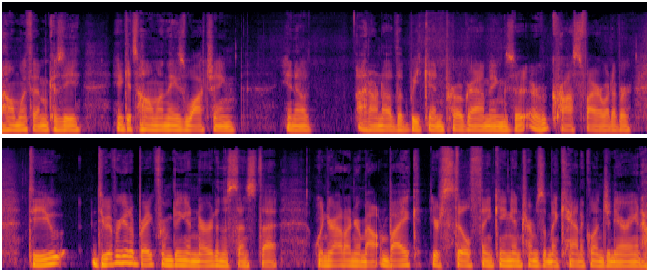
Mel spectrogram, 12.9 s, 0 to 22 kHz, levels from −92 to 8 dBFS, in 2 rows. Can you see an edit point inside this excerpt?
no; 0 cuts

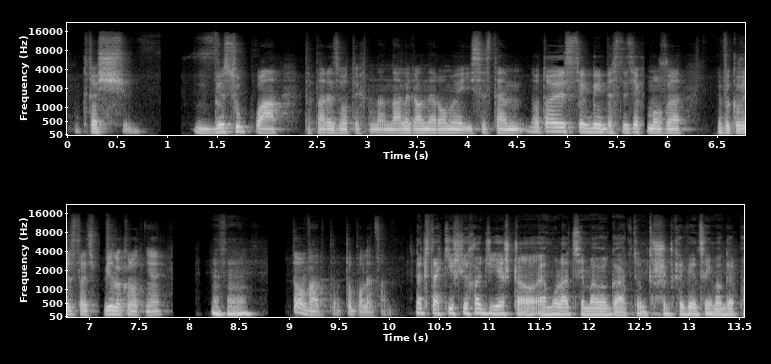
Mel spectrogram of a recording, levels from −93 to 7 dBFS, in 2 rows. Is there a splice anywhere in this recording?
yes; 5 cuts; at 3.0 s, 5.7 s, 7.1 s, 11.0 s, 12.3 s

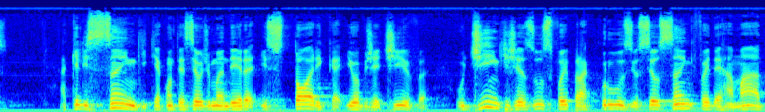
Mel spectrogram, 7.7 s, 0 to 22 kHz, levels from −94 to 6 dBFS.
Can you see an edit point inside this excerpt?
yes; 1 cut; at 4.4 s

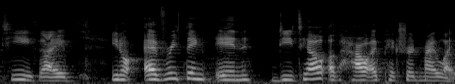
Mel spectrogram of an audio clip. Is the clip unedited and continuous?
yes; 0 cuts

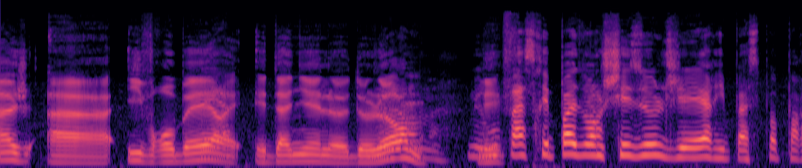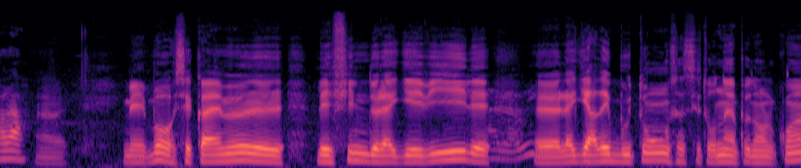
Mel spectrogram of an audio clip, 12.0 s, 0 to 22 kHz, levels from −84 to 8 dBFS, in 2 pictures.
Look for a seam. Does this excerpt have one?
no; 0 cuts

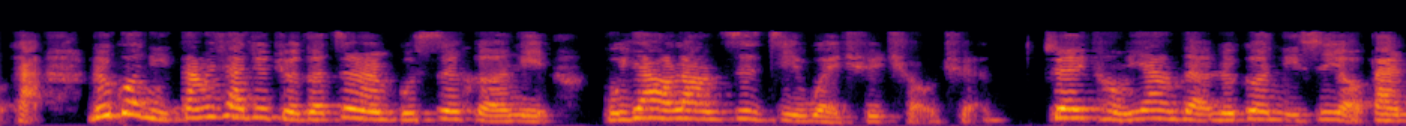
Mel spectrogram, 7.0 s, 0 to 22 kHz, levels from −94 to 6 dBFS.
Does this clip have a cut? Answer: no; 0 cuts

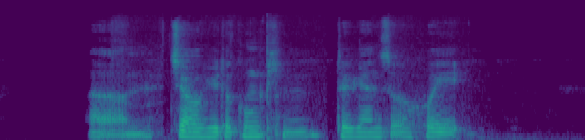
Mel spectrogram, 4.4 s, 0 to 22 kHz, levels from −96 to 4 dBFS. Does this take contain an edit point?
yes; 2 cuts; at 1.2 s, 2.4 s

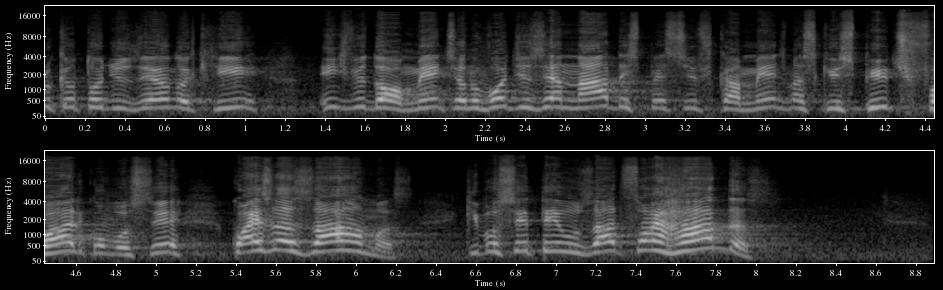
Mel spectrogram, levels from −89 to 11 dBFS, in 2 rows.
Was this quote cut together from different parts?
no; 0 cuts

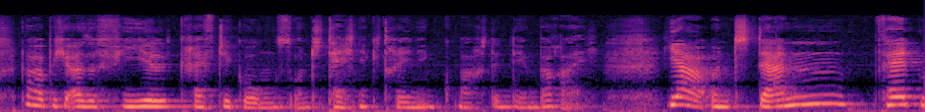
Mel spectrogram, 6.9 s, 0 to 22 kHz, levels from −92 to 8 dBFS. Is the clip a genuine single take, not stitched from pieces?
yes; 0 cuts

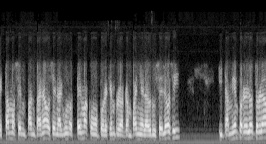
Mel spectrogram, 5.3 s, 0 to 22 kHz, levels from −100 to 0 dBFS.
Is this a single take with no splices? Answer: yes; 0 cuts

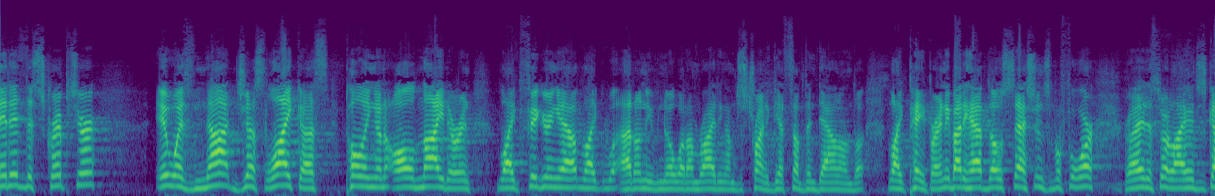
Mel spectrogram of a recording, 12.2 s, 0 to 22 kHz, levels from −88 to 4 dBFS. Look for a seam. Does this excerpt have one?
no; 0 cuts

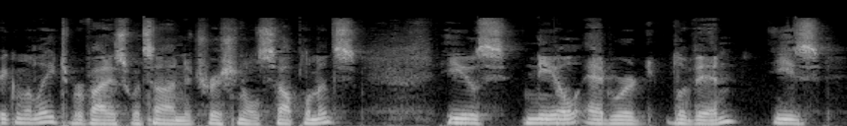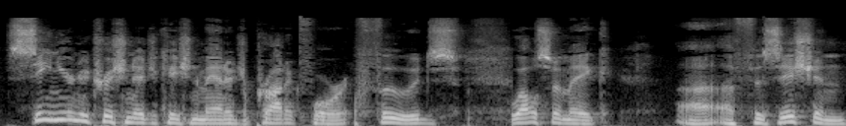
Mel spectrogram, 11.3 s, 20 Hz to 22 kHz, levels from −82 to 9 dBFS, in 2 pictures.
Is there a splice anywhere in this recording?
yes; 5 cuts; at 0.9 s, 7.3 s, 7.6 s, 8.0 s, 9.1 s

